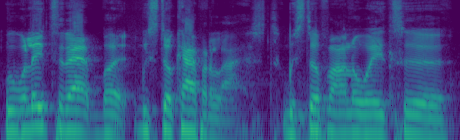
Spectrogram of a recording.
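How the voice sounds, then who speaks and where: A man's voice: medium pitch, fairly quick. A man from the Washington, D.C. area in his thirties, chatting casually as a podcast guest with lots of fillers and restarts. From Washington, D.C. area, United States. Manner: relaxed, many fillers and restarts, slangy. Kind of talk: casual interview chat.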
